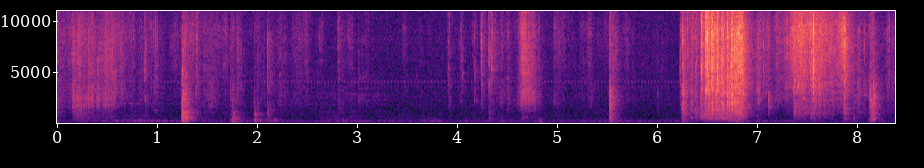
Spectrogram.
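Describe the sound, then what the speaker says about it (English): Playing cards riffle-shuffled in several quick bursts, ending in a louder, longer cascade of flicking cards, close up with no talking. "you can hear that right now I'm doing what's called the riffle shuffle"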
